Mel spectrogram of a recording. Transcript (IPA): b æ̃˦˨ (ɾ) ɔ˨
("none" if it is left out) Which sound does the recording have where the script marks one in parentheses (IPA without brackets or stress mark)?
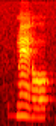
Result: ɾ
